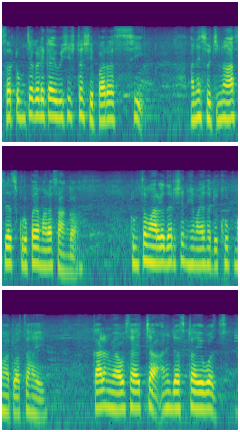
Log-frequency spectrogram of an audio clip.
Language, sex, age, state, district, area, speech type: Marathi, male, 18-30, Maharashtra, Nashik, urban, spontaneous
